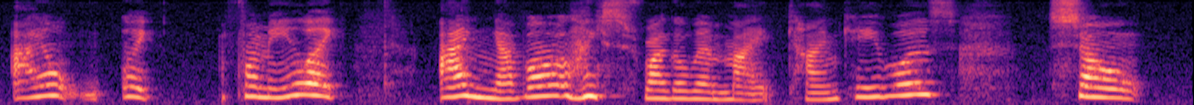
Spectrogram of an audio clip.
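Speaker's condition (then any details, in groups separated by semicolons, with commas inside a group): Cerebral palsy; had speech therapy at school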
